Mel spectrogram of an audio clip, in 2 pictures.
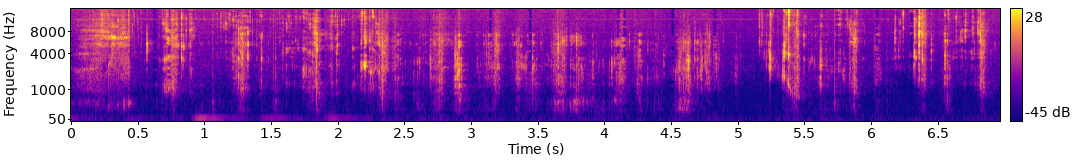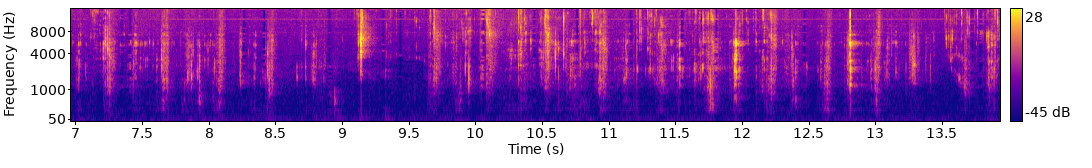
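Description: Close-miked chewing of raw yellowtail (daebangeo) sashimi: a dense run of quick mouth clicks.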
